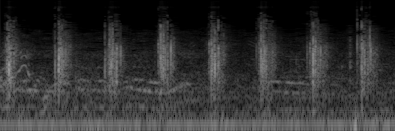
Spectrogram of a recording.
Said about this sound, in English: Yeah, keep clapping. Keep clapping.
